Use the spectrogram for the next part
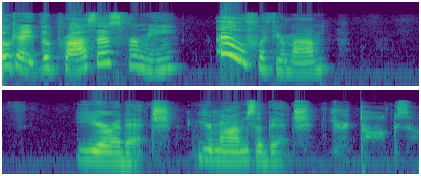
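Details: Adult woman speaking; Vocal tics with coprolalia (Tourette syndrome).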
